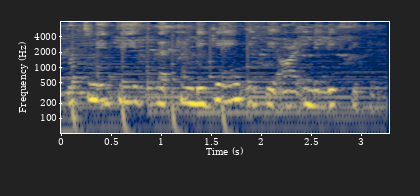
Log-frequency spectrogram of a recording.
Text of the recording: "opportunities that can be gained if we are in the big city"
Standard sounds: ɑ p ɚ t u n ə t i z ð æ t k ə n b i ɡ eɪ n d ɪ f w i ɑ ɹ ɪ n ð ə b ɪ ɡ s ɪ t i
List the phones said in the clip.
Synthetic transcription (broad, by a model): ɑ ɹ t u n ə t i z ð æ t k ə n b i ɡ eɪ n d ɪ f w i ɑ ɹ ɪ n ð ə b ɪ ɡ s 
